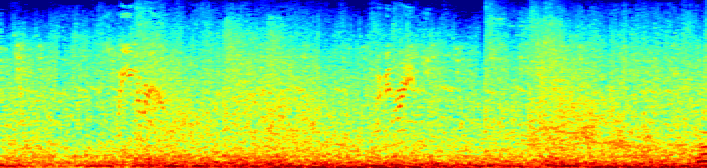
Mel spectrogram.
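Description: Ion torpedoes fire in the space strategy game Star Wars: Empire at War, a run of booming, rumbling blasts over a continuous dense noise bed, with a few brief tonal sweeps rising out of the mix.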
